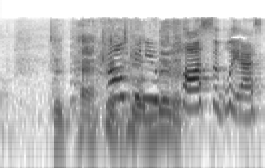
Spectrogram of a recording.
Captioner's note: laughter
